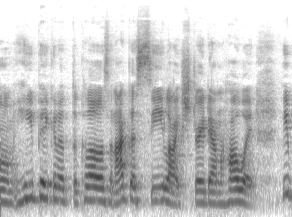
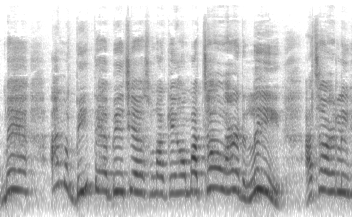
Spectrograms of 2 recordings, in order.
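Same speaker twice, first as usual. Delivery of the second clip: high-pitched indignant complaint; imitated angry brother; 9 semitones higher than usual. Brother on phone about girl who stayed, imitated outrage. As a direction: act his outrage in a raised pitch.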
